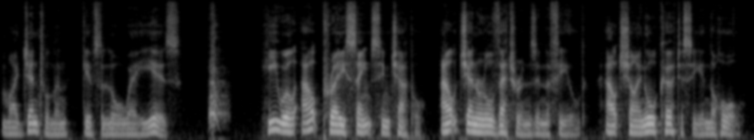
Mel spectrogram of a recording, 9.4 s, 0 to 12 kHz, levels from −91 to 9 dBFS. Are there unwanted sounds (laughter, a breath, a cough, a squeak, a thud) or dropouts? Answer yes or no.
yes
